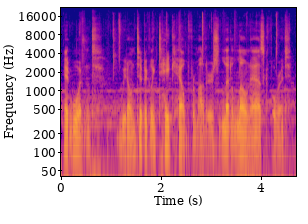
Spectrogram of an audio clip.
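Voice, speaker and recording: A man playing a gruff, blunt, impatient monster hunter with a gravelly voice in a fantasy audio drama. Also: deep voice, sing-song, normal speed, a little mellow, soft background music, heavily acted. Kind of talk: fantasy audio roleplay acting.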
